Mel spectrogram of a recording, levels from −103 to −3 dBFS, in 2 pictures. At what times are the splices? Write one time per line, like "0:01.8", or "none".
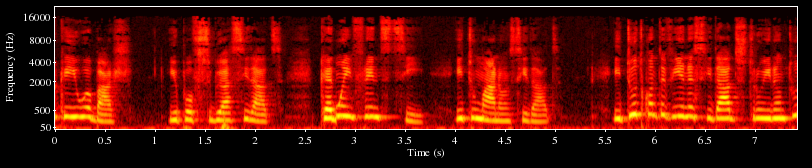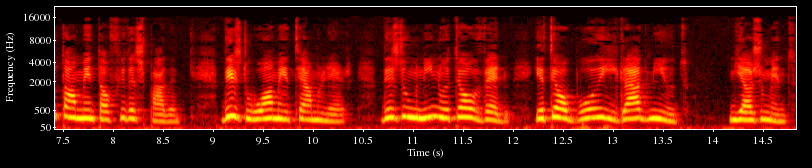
0:02.8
